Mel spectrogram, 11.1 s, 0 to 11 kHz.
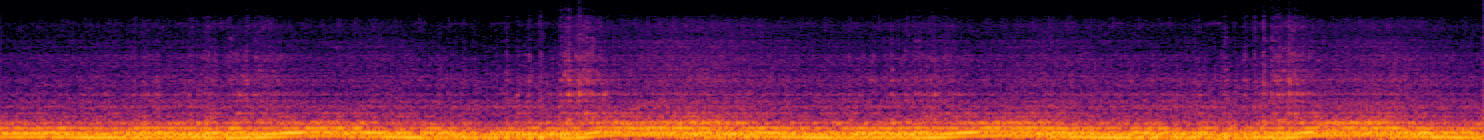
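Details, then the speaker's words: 1985 Ford Mustang LX 5.0 convertible, engine-swapped automatic, parked three years, cold start: deep, even V8 rumble with a couple of light throttle blips, no knocks or misses; healthy, owner doesn't think head gasket is bad. "but man this thing sounds so good i'm very excited"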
